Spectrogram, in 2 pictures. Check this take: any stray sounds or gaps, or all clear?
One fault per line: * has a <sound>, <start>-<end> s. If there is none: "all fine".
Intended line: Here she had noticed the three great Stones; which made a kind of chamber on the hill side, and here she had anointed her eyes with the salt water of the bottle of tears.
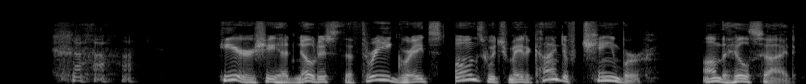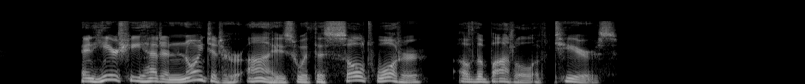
* has a laugh, 0.5-1.7 s
* has a dropout, 4.4-4.6 s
